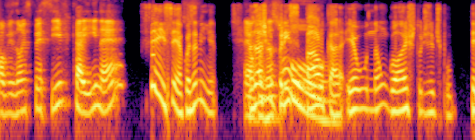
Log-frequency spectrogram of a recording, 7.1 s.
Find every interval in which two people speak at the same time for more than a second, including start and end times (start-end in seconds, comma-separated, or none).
3.7-5.2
